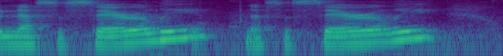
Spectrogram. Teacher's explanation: we have a new stress pattern where the air syllable then is going to be the main stress but we will still have secondary stress on the first syllable so in necessary it's long short short short in necessarily it's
